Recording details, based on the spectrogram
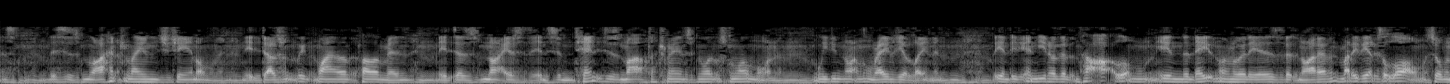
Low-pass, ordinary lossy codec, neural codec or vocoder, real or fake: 7.2 kHz; MP3, 24 kbps; autoencoder, 22.05 kHz, a latent of 192 numbers a frame, VITS, trained on many speakers; fake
